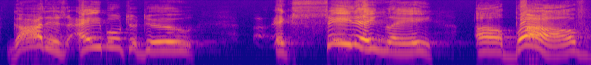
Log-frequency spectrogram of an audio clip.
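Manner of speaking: EXCEEDINGLY and ABOVE drawn out and loud; slow, emphatic build to a loud ABOVE; emphatic repetition. Real, not acted. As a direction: hammer EXCEEDINGLY, then ABOVE, with pauses before each. Repeats the verse for emphasis.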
